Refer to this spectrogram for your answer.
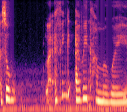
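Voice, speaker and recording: Against noticeable background noise, a woman speaks at a fairly slow pace with a strong Chinese accent. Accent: heavy Chinese accent in English. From China. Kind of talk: casual talk to camera. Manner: hesitant, many fillers.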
